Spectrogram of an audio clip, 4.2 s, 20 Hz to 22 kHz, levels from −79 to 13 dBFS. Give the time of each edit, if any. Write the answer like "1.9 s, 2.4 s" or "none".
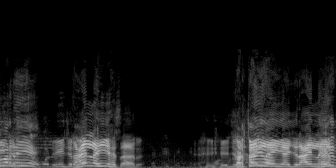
none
